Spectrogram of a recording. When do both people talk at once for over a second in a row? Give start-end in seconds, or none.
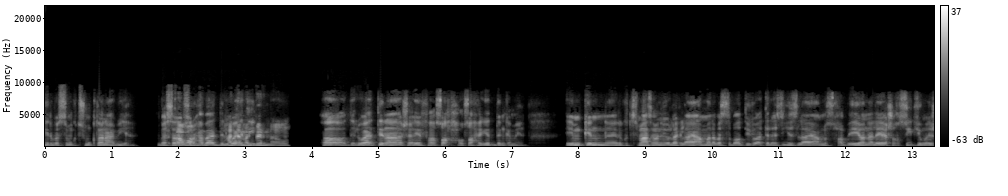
1.9-3.2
